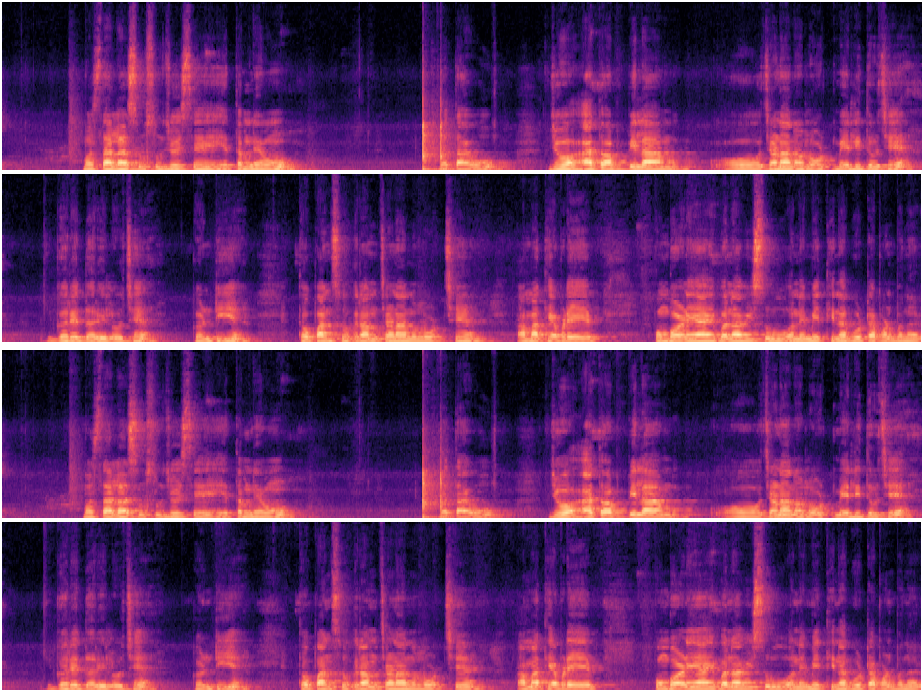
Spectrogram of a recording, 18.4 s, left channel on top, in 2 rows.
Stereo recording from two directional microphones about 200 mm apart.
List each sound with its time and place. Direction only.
0.8 s a woman's voice: 10° left (ahead or behind)
4.4 s a woman's voice: 5° left (ahead or behind)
